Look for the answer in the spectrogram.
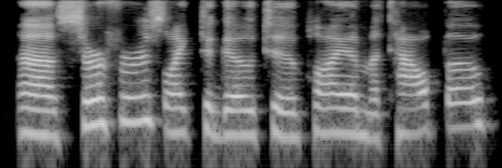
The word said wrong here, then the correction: Matapalo: and that's M-A-T-A, I mispronounced it, Playa Matapalo. – Matapalo. – That's Playa Beach, and that's spelled M-A-T-A-P-A-L-O.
